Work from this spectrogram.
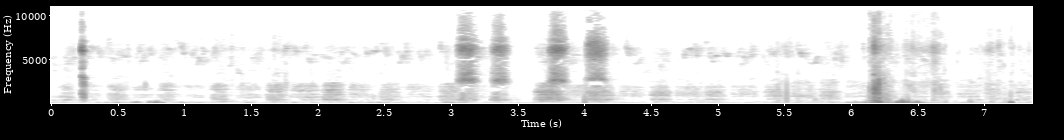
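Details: Rottweiler. A Rottweiler barks in short, rough bursts, several close together in the middle and one heavier outburst near the end. Faint background hiss and a brief human voice fill the gaps.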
